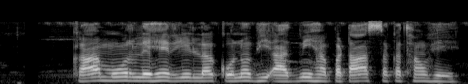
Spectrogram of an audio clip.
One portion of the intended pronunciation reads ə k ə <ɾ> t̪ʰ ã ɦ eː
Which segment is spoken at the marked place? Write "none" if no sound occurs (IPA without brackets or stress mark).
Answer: none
